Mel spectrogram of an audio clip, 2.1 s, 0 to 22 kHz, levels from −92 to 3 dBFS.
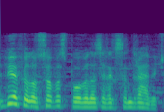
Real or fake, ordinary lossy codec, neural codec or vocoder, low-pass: real; AAC, 32 kbps; none; 7.2 kHz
